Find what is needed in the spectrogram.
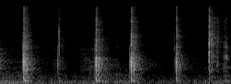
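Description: Meat cleaver chopping a scorched pig's leg on a wooden chopping board: about five sharp chops, two to three a second.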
